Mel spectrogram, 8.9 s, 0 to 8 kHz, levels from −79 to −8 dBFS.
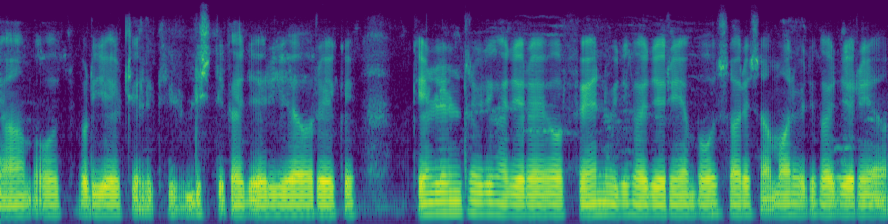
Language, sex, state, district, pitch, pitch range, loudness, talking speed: Hindi, male, Rajasthan, Bikaner, 90 Hz, 90-95 Hz, -17 LUFS, 215 wpm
